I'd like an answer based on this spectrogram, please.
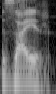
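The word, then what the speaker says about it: Zaire: अलग अलग प्रोनाउंसिएशन है इस कंट्री के. ये जो वर्ड है, जायर भी बोल सकते हैं, जेयर भी बोल सकते हैं. ठीक है. मेनली लेकिन इसका रियल प्रोनाउंसिएशन क्या है? जायर.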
